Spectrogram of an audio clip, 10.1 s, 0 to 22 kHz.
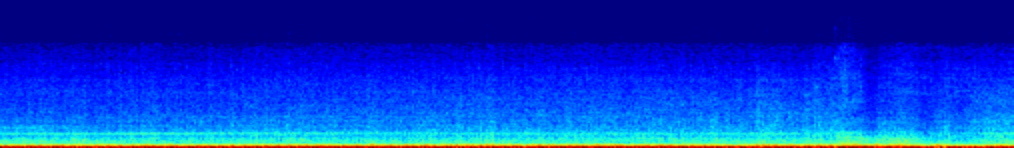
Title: Turbo 328 misfiring at idle. Super confused!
